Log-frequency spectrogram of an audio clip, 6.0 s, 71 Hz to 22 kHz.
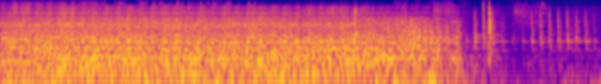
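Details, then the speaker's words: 1972 Diamond REO C116 truck with 8V71 diesel, sitting about 20 years: rough running at a steady beat, then it cuts out with a spraying hiss; a power steering hose is suspected to have blown. "What is that noise? We leaking fuel again. I hear something spraying. Oh, yep. Yep. We're leaking something there."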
